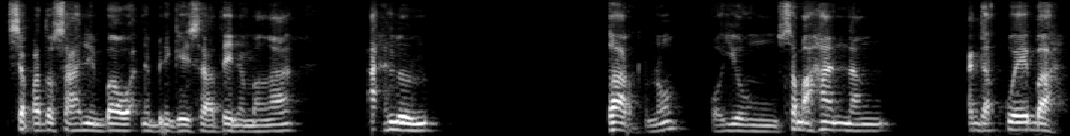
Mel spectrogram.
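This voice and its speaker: A man teaching a religious class, explaining each term as he goes and often checking in with a quick "no?". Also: mid-range voice, fairly even intonation, fairly bright tone. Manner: explains terms, tags sentences with "no?". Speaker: Islamic lecturer.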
